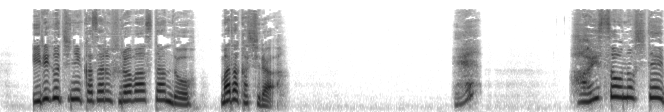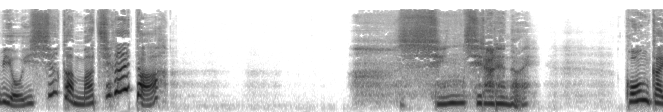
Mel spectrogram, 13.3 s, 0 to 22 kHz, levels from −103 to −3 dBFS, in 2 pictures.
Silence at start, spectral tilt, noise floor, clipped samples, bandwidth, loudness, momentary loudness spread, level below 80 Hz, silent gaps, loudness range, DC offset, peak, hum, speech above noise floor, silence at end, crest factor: 0.35 s; -3.5 dB/octave; -84 dBFS; under 0.1%; 16 kHz; -20 LUFS; 18 LU; -72 dBFS; none; 10 LU; under 0.1%; -2 dBFS; none; 65 dB; 0 s; 20 dB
